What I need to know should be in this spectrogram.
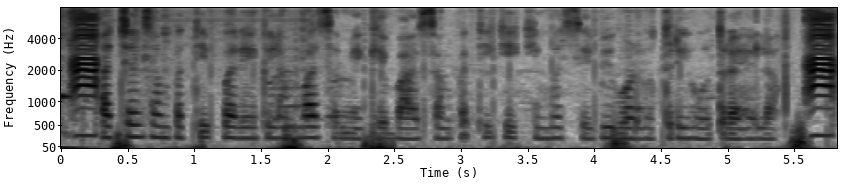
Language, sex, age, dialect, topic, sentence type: Bhojpuri, female, 18-24, Western, banking, statement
